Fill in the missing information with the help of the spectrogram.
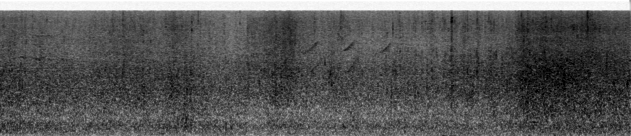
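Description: Gentle sea waves washing at a shoreline: a soft, steady rush of water that swells slightly near the end.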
